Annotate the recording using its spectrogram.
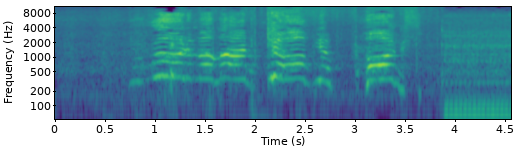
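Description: A man talks loudly with animation nearby.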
